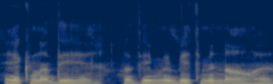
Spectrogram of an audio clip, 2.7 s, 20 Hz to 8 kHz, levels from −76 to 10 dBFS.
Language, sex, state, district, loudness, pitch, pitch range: Hindi, male, Uttar Pradesh, Varanasi, -26 LUFS, 130 Hz, 130-135 Hz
